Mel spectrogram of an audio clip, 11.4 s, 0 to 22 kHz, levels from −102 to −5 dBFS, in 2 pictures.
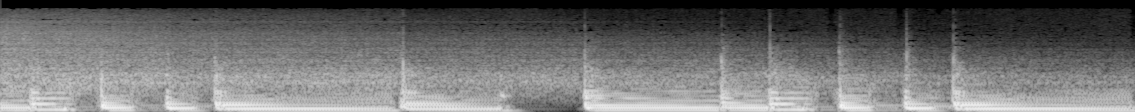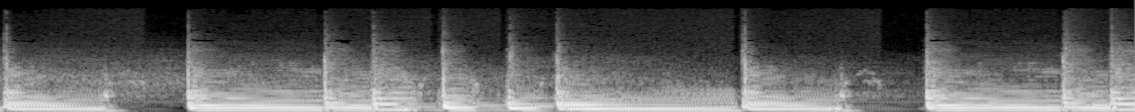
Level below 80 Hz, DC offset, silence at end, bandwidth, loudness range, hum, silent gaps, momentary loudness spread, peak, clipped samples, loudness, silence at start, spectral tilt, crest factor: -30 dBFS; under 0.1%; 0 s; 10.5 kHz; 1 LU; none; none; 5 LU; -2 dBFS; under 0.1%; -18 LUFS; 0 s; -8.5 dB/octave; 16 dB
